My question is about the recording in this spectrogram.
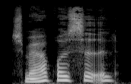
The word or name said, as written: smørrebrødsseddel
